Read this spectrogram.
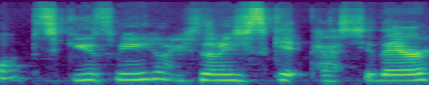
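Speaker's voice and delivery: polite Midwestern manner. Playing a character passing someone in a crowd: polite Midwestern manner. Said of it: "for those of you that live in the Midwest".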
